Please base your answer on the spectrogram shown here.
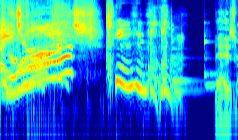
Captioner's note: laughs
